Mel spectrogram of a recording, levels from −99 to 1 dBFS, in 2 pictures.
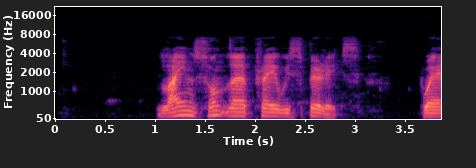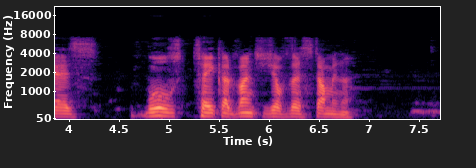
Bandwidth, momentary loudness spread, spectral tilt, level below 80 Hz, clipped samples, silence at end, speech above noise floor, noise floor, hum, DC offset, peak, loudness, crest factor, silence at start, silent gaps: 7.4 kHz; 16 LU; -6 dB/octave; -68 dBFS; under 0.1%; 0.2 s; 50 dB; -78 dBFS; none; under 0.1%; -8 dBFS; -28 LUFS; 22 dB; 1 s; none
